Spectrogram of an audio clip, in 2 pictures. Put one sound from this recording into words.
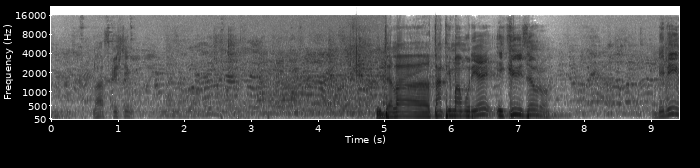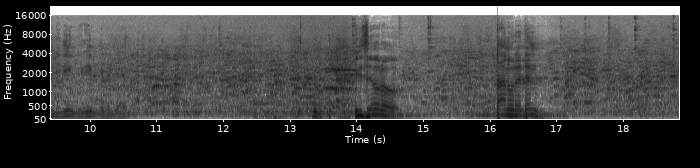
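A crowd of guests chatters in the background.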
